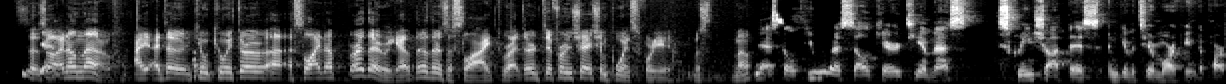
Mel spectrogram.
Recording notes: Live from the Enterprise Fleet Summit with Ryder and Zuum. Live at FreightWaves' Enterprise Fleet Summit.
